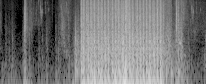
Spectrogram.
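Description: Rapid electrified-bullet gunfire in the video game Escape from Duckov: a single shot, then a dense automatic burst of about two seconds, loud and close, with no talk.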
